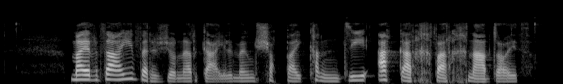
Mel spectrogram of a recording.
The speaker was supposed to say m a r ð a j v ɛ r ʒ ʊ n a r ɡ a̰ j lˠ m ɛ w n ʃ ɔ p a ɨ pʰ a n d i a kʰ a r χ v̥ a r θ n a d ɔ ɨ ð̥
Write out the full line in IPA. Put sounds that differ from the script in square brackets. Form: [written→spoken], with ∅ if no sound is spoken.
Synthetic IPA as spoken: m a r ð a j v ɛ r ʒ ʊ n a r ɡ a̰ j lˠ m ɛ w n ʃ ɔ p a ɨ [pʰ→kʰ] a n d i a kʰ a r χ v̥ a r [θ→χ] n a d ɔ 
